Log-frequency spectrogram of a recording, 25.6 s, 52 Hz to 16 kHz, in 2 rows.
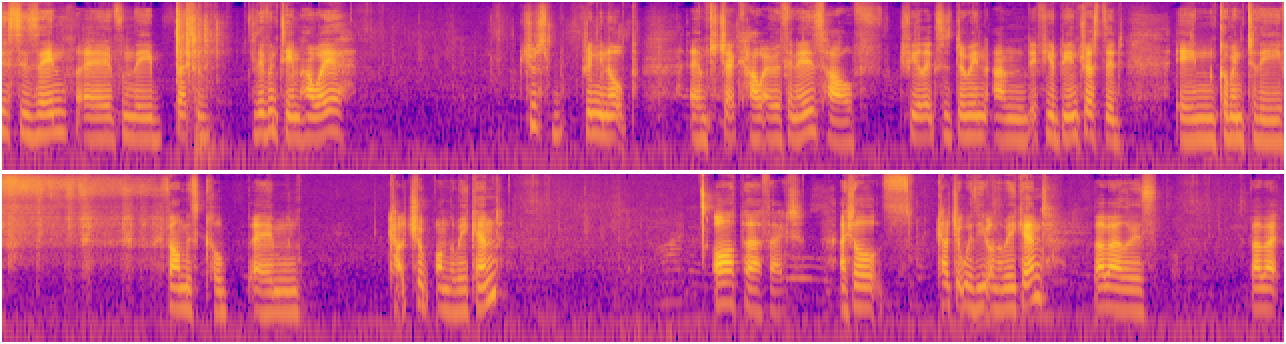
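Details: Stuttering (stammer) in a 23-year-old man, blocks and repetitions at the start of a work phone call.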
